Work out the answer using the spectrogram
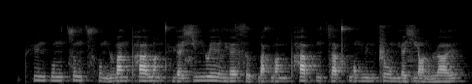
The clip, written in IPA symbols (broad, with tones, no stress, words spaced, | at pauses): pʰy˥˩npʊ˥ŋ t͡sʊ˥˩ŋt͡sʰʊ̰˨˩ŋ ɻwa˥˩npʰä˥lwɑ˨ŋt̪ʰɥɛ̰˨˩ ɕi˥ŋɻe˥˩ɪ̯ljɛ˧˥ sɹ̩˨˩kwä˦xwɑ˧˥ŋ pʰä˥pʰʊ˨ŋ t͡sä˧˥kʰwɔ˧ my˧˥n ʈ͡ʂo˥˩ʊ̯mjɛ˧˥ɕjɑ̰˨˩ŋ ɻa˧˥ɪ̯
